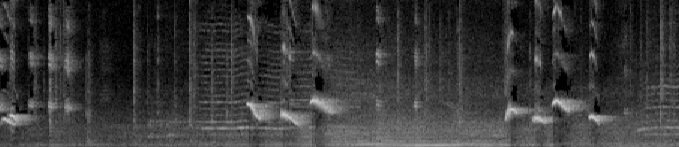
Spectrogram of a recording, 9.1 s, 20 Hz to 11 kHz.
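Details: A green-winged saltator singing about 17 songs per minute: loud, clear whistled phrases of three or four slurred notes in bursts every few seconds, over a faint low hum.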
